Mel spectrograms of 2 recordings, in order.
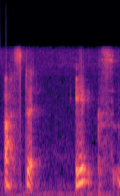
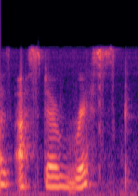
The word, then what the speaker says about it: asterisk: to spell that now everyone thinks is a stirrer X but it's not as I stare risk like oh that was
